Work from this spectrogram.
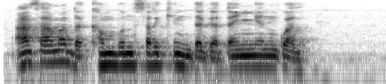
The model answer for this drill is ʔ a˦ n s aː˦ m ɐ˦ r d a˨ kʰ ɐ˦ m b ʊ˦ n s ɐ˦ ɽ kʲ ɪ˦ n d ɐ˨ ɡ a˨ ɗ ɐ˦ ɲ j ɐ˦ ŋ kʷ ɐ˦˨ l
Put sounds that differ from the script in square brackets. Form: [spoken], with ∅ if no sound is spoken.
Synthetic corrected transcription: ʔ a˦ n s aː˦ m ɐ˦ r d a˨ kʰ ɐ˦ m b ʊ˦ n s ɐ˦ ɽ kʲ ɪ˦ n d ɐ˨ ɡ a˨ ɗ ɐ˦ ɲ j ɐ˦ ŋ [ɡʷ] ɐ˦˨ l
